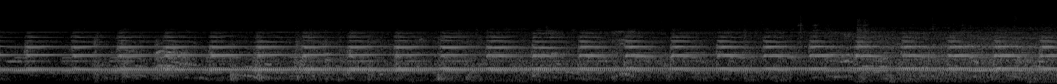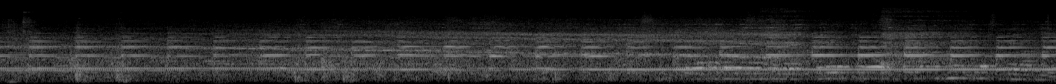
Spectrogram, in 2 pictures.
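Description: Railway level-crossing warning bell ringing steadily at about two strokes a second as a Tokyu Setagaya Line 300 series tram arrives. Over the later seconds a whine falls in pitch as the tram slows, with rising wheel and brake noise near the end.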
